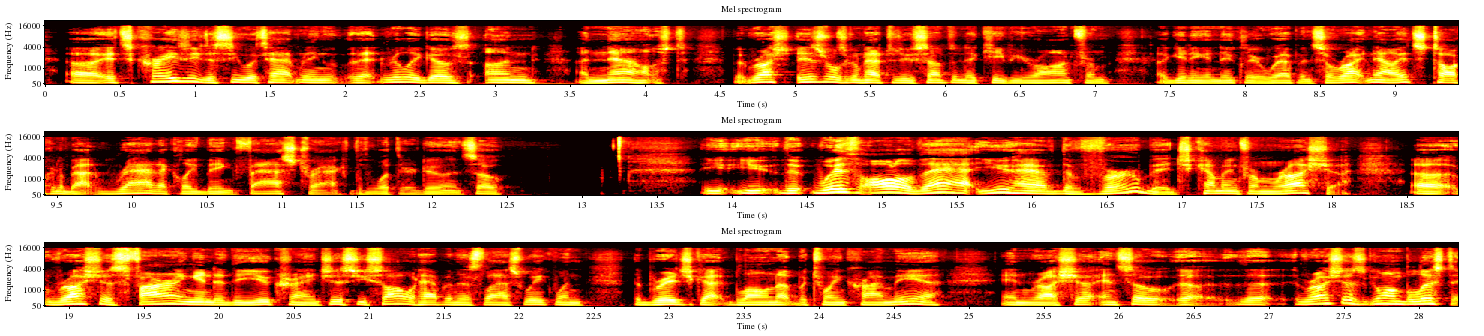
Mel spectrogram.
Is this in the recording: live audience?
no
